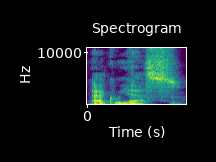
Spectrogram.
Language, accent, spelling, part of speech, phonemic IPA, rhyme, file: English, US, acquiesce, verb, /ˌækwiˈɛs/, -ɛs, En-us-acquiesce2.ogg
- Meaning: To rest satisfied, or apparently satisfied, or to rest without opposition and discontent (usually implying previous opposition or discontent); to accept or consent by silence or by omitting to object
